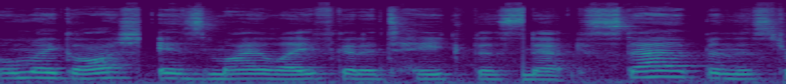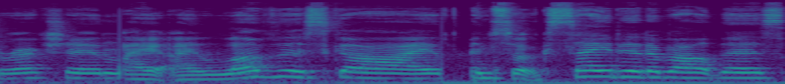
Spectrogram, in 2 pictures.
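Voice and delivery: ordinary talk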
